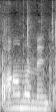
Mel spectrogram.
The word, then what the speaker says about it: armament: R is silent, it is armament in British.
